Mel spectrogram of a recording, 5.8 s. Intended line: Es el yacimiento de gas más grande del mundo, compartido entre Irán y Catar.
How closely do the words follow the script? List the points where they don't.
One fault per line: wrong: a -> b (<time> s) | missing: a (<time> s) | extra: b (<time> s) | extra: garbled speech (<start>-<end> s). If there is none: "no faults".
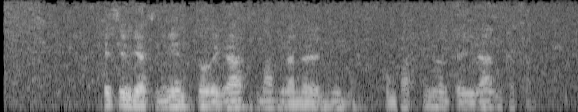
no faults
